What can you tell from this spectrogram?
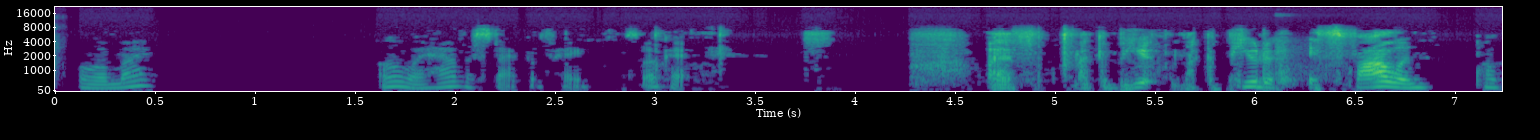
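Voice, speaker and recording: Heard dry and close with no echo, a woman at a medium pitch speaks at a moderate pace with ordinary pitch variation, big swings in loudness and long, frequent pauses. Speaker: gaming streamer. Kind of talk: casual chat while gaming. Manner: halting, many fillers and restarts; slips into imitated accents at times.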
